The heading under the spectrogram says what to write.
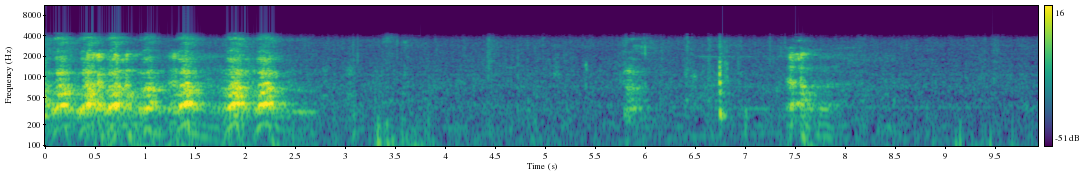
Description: Intermittent barking dog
